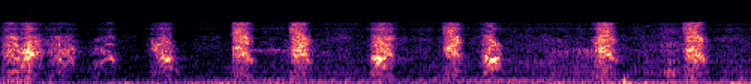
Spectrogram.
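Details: Dog barking inside a car: sharp, loud barks repeated about twice a second for five seconds, with a steady low rumble of the vehicle underneath.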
